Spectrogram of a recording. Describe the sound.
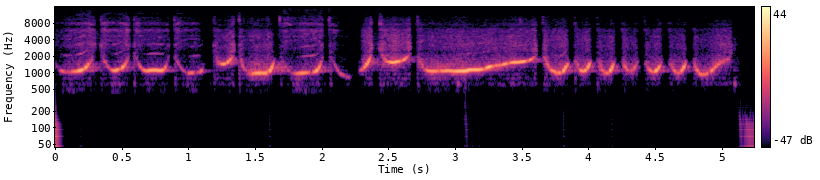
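Someone whistles a quick series of chirpy, rising and falling notes, mimicking a small bird's cheeping, with one longer upward-sliding whistle in the middle; no talking.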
